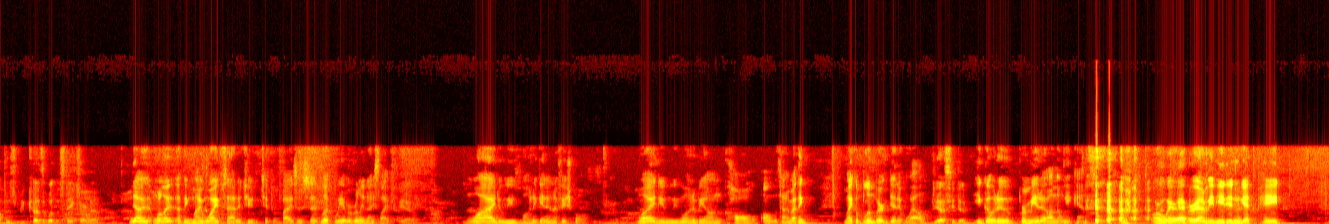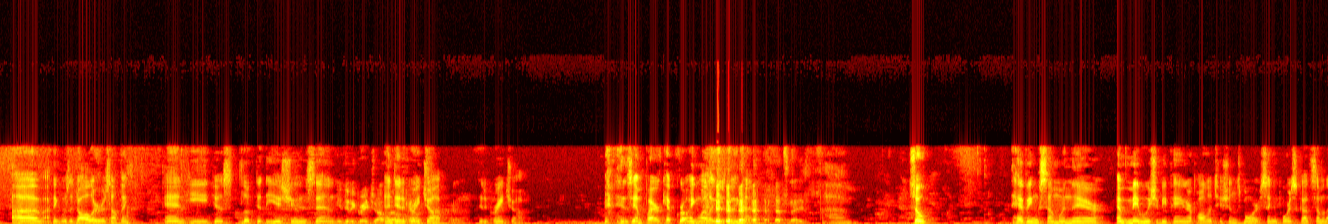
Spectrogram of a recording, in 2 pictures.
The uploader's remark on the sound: recorded live on the sidelines of Cambridge House's Silver & Gold Summit in San Francisco in late October 2018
